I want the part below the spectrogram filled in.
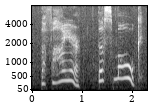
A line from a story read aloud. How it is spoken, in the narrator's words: gasped Jesse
